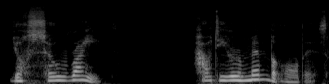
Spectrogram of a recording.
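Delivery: high-pitched, impressed exclamation; genuinely astonished, pitch jumping up; real amazement. Real, not acted. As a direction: marvel at someone's memory, voice lifted high. Amazed at a viewer's memory.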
